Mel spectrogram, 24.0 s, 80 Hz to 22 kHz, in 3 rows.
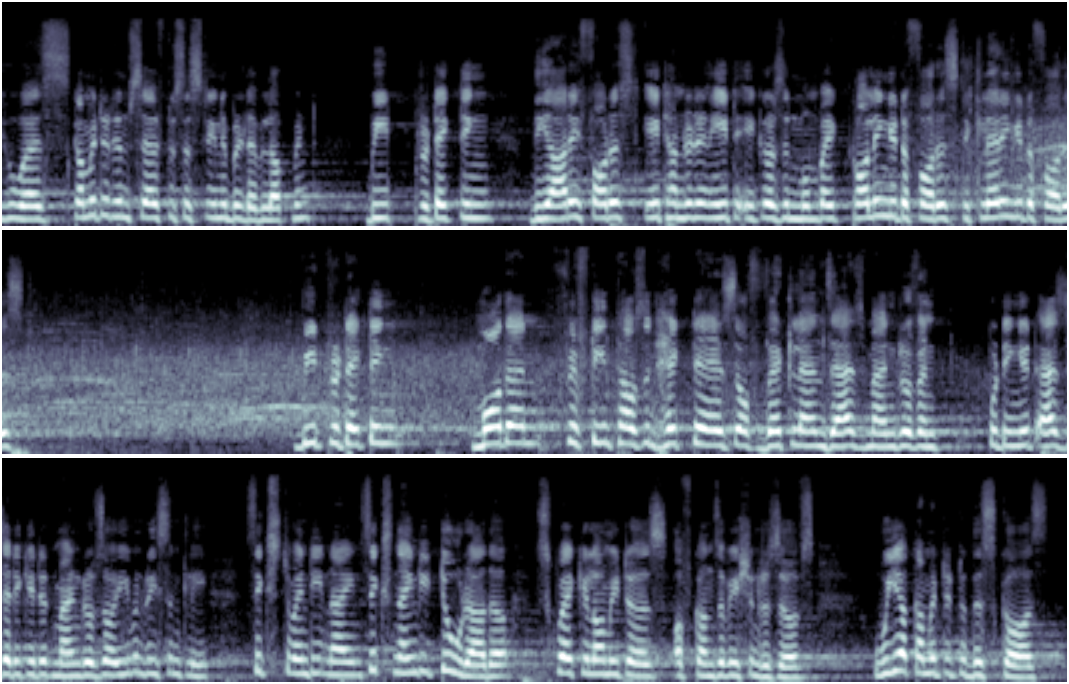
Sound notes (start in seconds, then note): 14.3 applause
